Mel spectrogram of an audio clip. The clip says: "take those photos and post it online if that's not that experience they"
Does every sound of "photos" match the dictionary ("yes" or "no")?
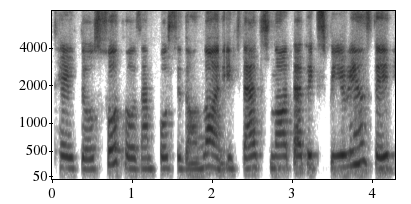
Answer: yes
